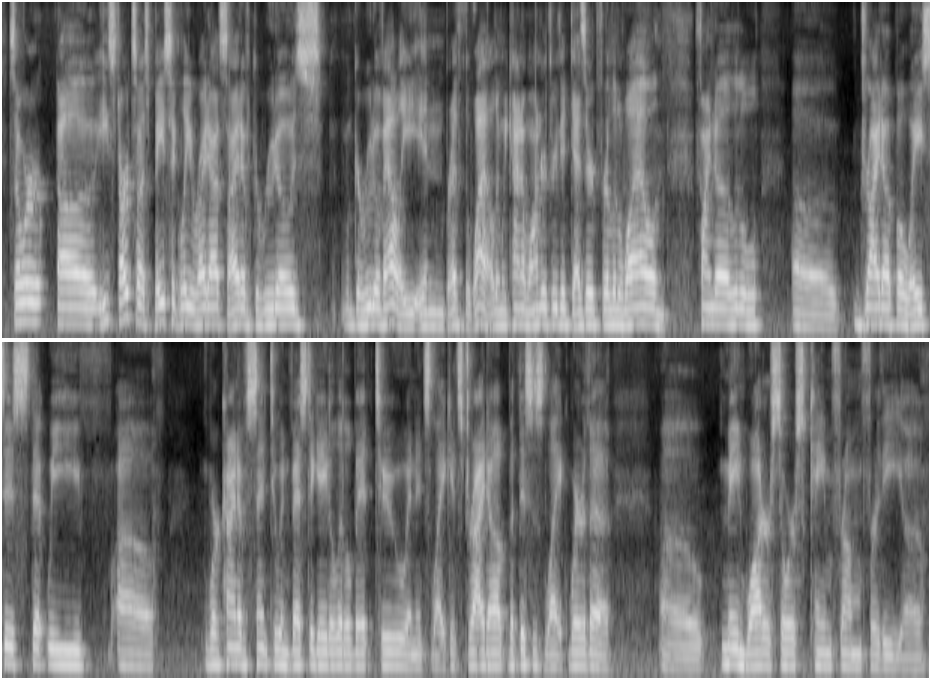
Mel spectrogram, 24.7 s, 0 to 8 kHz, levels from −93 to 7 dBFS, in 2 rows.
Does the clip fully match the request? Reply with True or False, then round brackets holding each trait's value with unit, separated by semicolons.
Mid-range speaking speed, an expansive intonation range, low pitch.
False (170 wpm; 3.4 semitones; 130 Hz)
